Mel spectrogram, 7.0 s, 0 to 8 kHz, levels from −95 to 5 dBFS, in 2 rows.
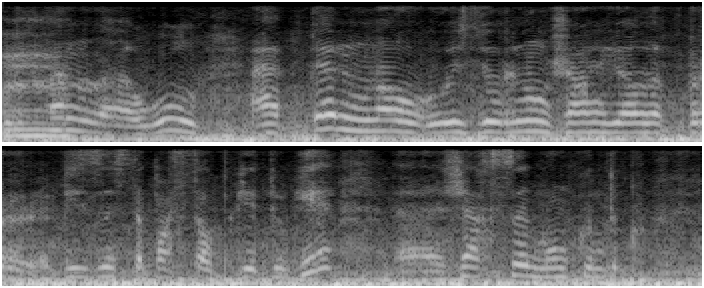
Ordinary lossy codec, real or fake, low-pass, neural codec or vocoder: none; fake; 7.2 kHz; codec, 16 kHz, 8 kbps, FreqCodec, smaller model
